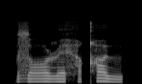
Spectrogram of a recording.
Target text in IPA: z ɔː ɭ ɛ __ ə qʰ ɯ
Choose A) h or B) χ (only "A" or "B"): A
